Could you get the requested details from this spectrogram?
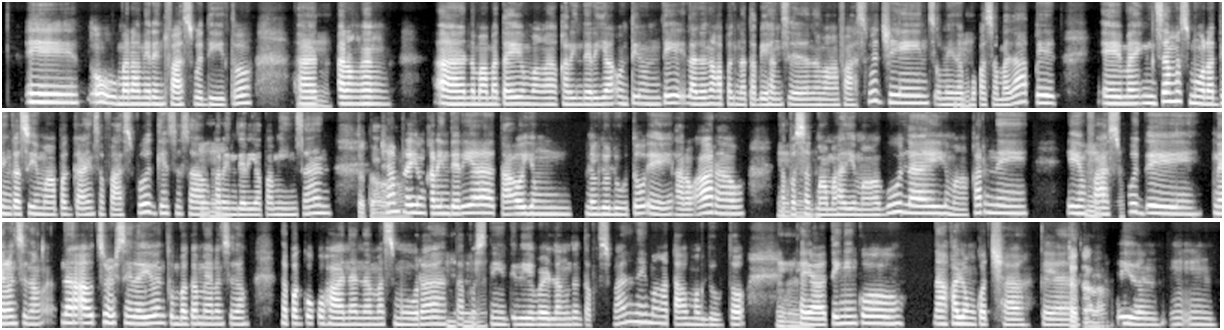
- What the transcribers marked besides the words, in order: tapping; static; distorted speech; other background noise
- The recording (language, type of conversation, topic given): Filipino, unstructured, Ano ang palagay mo sa mga tanikalang kainan na nagpapahina sa maliliit na kainan?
